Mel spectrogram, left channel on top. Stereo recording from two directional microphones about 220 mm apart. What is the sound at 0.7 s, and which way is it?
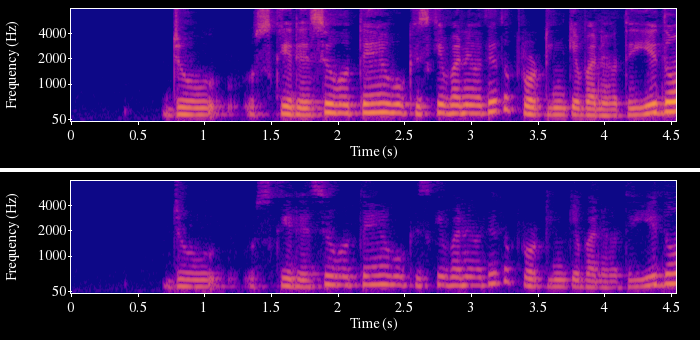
Speech, 35° left (ahead or behind).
